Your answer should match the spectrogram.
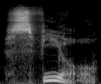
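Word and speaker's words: Spheal: The next card is, and I've always had a hard time pronouncing this Pokemon, Sfeel, which is spelled like a sphere, and seal, which is exactly what it is.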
